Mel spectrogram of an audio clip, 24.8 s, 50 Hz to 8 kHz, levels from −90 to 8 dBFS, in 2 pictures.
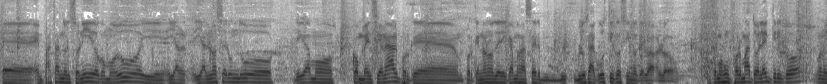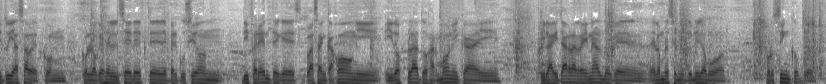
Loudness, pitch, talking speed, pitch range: -14 LUFS, 110 Hz, 180 wpm, 100-120 Hz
